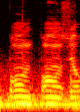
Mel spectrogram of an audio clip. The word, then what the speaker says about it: bonjour: You said, you said usually foreign people don't know how to pronounce the French R. Like, merci. Is that what you mean? Does that even have an R in it? Or bonjour. Bonjour. They say R or W.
